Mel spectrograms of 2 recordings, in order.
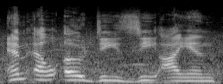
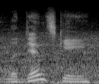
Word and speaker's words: Mlodzinski: As Carmen Mlodzinski, as it's been commonly mispronounced, it's Mlodzinski.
